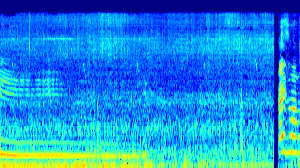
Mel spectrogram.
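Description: A moored harbour ferry's horn sounds one steady blast about three seconds long, dipping slightly in pitch as it starts, over wind rumble on the microphone. After the blast only the wind rumble remains.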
